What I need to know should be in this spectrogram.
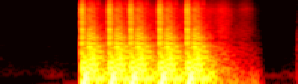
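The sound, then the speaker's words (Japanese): Knocking on the lower part of a car's driver-side door: five quick, hollow, heavy knocks in a steady rhythm, with a short ring-out after the last, then silence. “どこから叩いてるの？ どうやら運転席側のドアの下側を叩いているようだった。”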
